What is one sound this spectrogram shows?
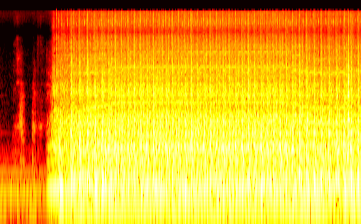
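A sewing machine runs quickly with a rapid, steady clatter.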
